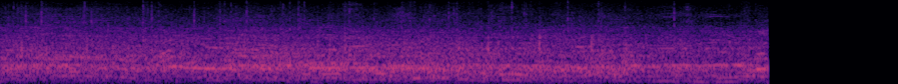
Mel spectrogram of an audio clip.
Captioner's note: crowd chattering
